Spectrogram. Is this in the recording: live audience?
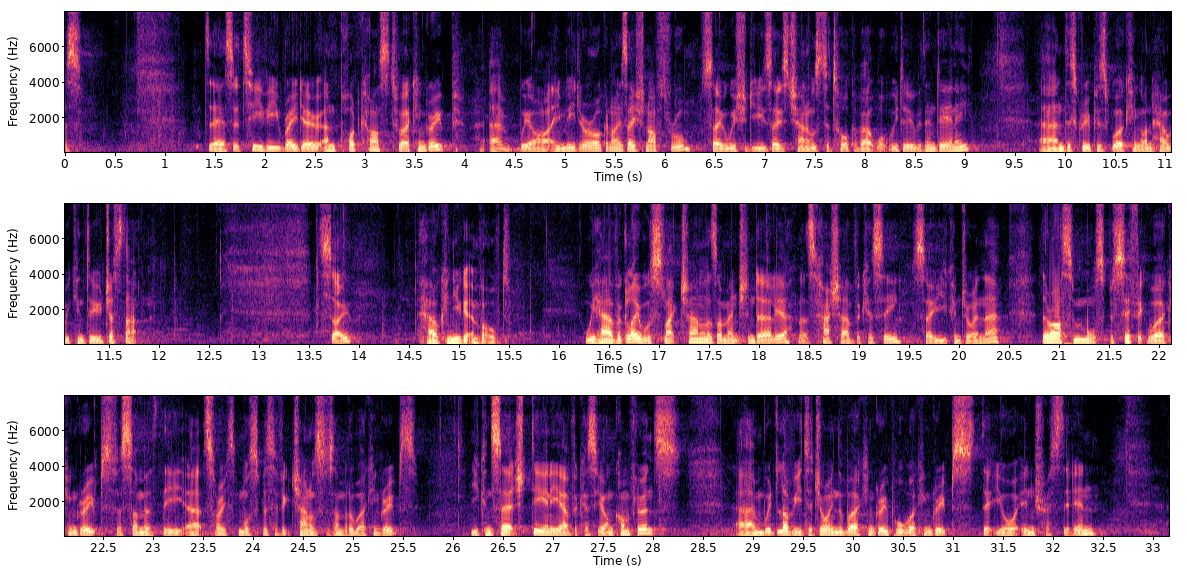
yes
